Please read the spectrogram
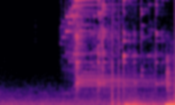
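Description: Near silence, then about a second in a high, ringing chime sound effect from the AR book's video soundtrack, with the first low notes of its music coming in near the end.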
